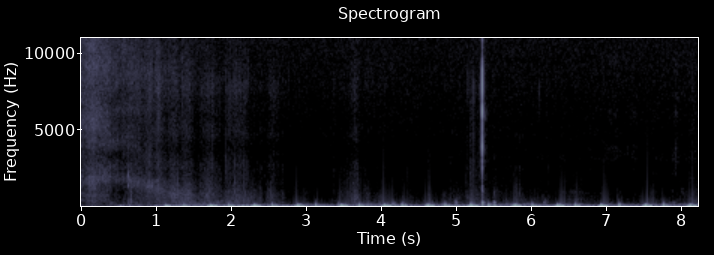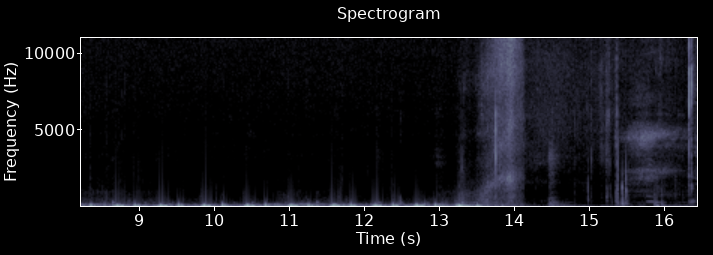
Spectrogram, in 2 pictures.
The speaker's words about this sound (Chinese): 感觉哥哥的心跳也没有很快嘛。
